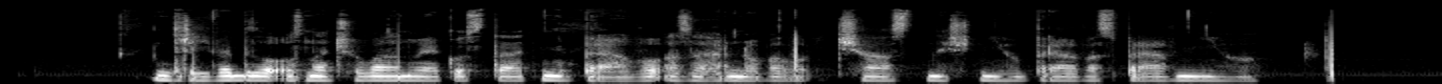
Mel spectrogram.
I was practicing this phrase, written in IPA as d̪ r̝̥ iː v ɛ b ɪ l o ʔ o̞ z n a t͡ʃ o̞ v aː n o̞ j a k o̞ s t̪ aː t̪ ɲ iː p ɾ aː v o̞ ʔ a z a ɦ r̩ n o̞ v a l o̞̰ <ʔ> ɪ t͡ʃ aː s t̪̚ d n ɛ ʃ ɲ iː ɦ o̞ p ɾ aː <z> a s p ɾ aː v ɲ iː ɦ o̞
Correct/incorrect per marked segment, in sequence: correct, incorrect: v

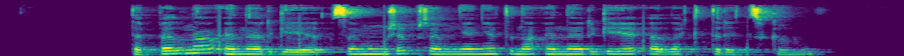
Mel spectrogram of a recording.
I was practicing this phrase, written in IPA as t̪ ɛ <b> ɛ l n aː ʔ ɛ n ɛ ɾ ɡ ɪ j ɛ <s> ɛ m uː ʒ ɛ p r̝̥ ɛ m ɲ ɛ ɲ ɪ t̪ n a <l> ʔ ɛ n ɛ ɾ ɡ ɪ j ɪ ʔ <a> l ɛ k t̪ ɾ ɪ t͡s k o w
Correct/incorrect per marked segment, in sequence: incorrect: p, correct, incorrect: none, incorrect: ɛ

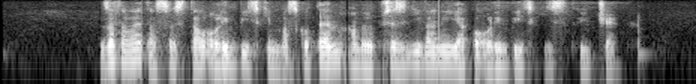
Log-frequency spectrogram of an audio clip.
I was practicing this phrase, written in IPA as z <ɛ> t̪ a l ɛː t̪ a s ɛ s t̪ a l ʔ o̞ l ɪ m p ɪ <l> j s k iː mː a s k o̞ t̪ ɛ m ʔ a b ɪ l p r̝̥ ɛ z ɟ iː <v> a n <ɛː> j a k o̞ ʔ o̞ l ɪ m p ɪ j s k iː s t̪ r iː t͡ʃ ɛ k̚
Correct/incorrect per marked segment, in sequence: incorrect: a, incorrect: none, correct, incorrect: iː

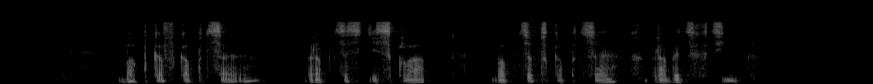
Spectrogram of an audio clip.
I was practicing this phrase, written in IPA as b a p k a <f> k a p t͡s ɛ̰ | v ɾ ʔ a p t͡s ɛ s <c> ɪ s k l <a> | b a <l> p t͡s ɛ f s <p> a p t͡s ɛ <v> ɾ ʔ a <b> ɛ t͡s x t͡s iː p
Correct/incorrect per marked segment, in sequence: correct, correct, correct, incorrect: none, incorrect: k, correct, correct

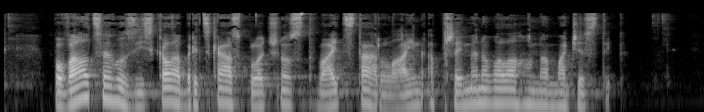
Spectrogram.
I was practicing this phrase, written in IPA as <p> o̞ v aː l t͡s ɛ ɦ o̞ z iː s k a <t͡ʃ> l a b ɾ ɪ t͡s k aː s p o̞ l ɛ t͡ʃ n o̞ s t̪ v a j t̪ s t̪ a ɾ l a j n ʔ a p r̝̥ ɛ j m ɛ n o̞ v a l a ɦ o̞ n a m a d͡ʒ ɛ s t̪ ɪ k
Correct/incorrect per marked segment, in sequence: correct, incorrect: none

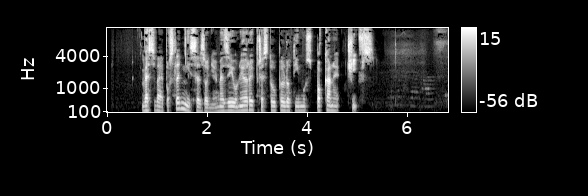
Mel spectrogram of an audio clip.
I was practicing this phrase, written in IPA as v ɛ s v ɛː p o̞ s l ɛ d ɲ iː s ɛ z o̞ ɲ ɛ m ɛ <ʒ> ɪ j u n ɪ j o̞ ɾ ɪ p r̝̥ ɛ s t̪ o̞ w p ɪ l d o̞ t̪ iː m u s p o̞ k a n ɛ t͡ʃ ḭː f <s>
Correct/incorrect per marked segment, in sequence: incorrect: z, correct

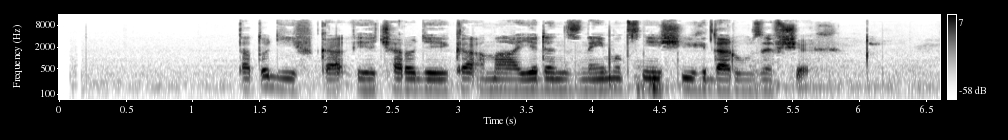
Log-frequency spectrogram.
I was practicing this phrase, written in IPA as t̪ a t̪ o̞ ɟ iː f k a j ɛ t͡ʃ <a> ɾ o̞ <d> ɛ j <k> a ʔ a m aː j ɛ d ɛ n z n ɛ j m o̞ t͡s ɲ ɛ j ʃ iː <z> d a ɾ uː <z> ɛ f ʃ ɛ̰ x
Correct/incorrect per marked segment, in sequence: correct, incorrect: ɟ, correct, incorrect: ɣ, correct

